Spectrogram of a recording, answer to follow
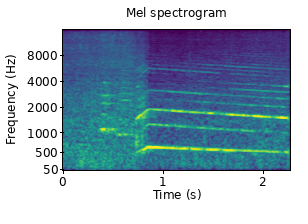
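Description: Police escort siren giving a short blast: its pitch sweeps sharply up about three-quarters of a second in, then holds with a slight downward drift.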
